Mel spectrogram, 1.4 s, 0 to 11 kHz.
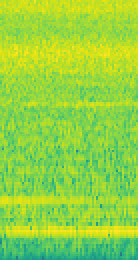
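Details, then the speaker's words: Old Toyota forklift DC series drive motor (rated 23.5 V, 2.44 kW 60-min, internal cooling fan) run unloaded on 12 V, wedged in place: smooth even hum with fan rush, very quiet, no knocks or grinding; normal healthy motor run. "Yeah, it's really quiet. It's 12 volt and very very nice very very nice motor."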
